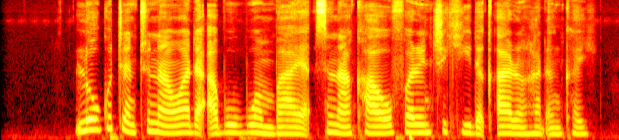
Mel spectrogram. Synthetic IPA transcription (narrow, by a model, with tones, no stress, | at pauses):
loː˦kʷʊ˦tɐ˨ntʰʊ˦naː˨waː˦da̰˨ʔa˨buː˦bʊ˦wɐ˨mbaː˦ja˦ʔsʊ˦naː˨kʰaː˦woː˦ɸɐ˦ɽɪ˦nt͡ʃɪ˦kʲʰiː˦da˨kʼaː˦ɽɪ˨ŋɦa˦ɗɪ˦ŋkʰa˦j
